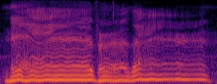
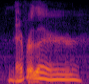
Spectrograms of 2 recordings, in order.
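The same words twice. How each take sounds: First: Very slow, raised, sustained vowels; drawn-out call. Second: Raised pitch, brief playful call. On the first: Co-host playing with words at the start, drawn-out call. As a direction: stretch every syllable right out. Same words stretched out playfully. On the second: Co-host playing with words at the start, playful call. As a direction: call it high and short. Playful short take before stretched repeat. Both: Pretend.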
